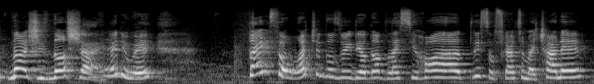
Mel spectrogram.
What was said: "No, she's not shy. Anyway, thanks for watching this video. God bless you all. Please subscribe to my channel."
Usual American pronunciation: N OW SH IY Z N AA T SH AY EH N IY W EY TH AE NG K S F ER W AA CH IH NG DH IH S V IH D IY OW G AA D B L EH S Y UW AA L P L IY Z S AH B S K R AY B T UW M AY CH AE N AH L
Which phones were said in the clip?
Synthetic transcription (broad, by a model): N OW SH IY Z N AA T SH AY EH N IY W EY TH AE NG K S F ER W AA CH IH NG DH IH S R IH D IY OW G AA D B L EH S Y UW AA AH P L IY S AH B S K R AY B T UW M AY CH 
